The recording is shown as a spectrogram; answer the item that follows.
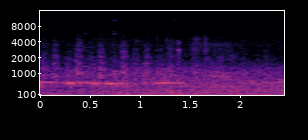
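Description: Young chocolate Labrador retriever panting, with a steady tone running underneath.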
